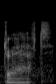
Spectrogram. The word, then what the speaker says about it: draught: I used to call it gem draught, and now I know draught is draft. It's just, you know, spelled like dry.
